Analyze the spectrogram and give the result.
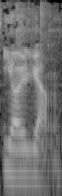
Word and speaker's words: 연령: 연령. It's actually spelled 연 Ryung, but it's pronounced Yeolyung there.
